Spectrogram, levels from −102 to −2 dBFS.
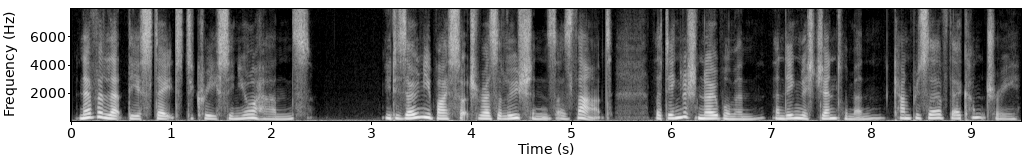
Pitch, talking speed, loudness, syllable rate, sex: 215 Hz, 165 wpm, -19 LUFS, 5.4 syllables/s, female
